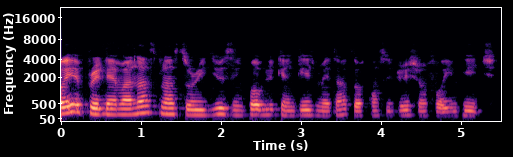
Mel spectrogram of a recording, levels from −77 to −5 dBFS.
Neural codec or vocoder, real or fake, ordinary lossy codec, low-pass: none; real; none; 7.2 kHz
